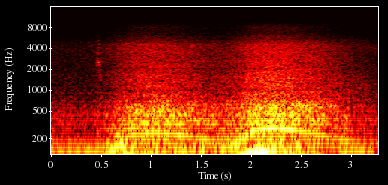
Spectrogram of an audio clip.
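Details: Toyota Soarer SC300 (1JZ) after a clutch fan rebuild, while bleeding the cooling system: strong rushing roar swells with each throttle blip over the engine note; fan clutch pulling hard as it should, where before it barely moved air.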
